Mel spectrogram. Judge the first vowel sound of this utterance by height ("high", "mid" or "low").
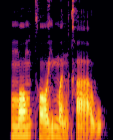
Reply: mid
